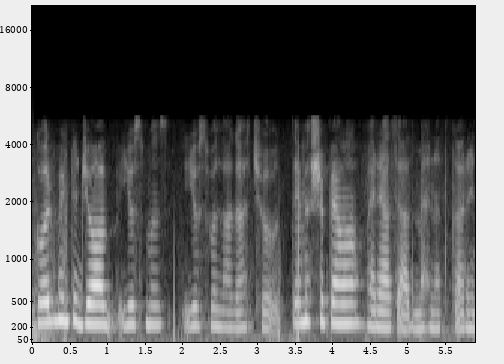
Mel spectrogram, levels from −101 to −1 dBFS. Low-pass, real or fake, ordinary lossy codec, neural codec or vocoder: 5.4 kHz; real; none; none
